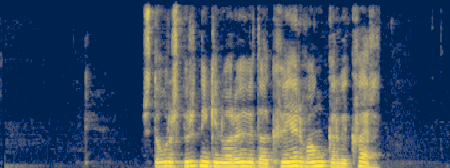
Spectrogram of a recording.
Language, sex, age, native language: Icelandic, female, 40-49, Icelandic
